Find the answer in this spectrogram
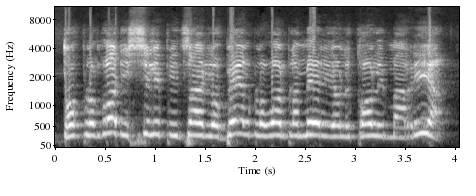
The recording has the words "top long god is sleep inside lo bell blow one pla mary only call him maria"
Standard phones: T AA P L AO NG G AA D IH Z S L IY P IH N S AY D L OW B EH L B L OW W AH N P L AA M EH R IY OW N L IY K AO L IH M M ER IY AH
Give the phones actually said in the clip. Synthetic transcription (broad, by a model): T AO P L AO NG G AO D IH S L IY P IH N S AY D L OW B EH L B L OW W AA N P L AA M EH R IY OW L IY K AO L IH M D IY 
